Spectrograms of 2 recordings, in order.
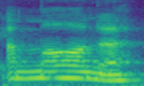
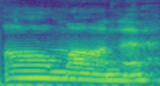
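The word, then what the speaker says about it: Amarna: mink alright yes um the one that people really fall down is actually the name of the city amana yes many many people think it's our mana yeah a-r-m and it's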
